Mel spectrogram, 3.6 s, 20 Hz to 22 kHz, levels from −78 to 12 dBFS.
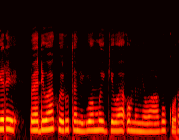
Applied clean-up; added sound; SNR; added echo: neural mask model DeepFilterNet 3.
